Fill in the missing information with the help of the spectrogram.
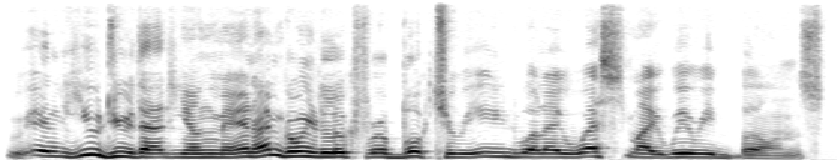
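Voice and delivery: put-on creaky old gent, unhurried; a frail elderly host; old man voice.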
